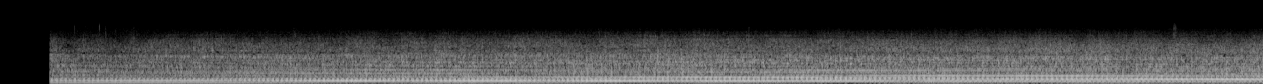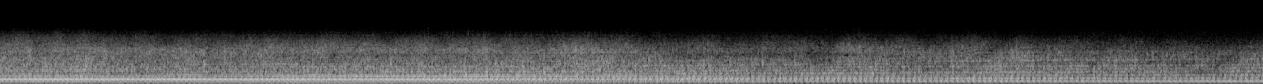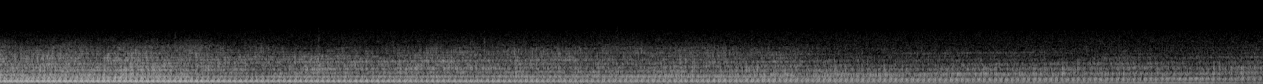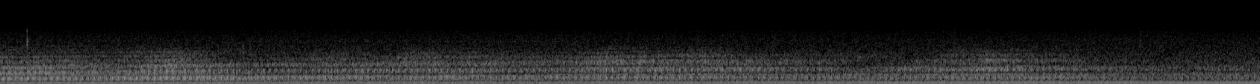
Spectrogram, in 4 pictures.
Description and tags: Unedited field recordings of a light aircraft flying overhead in clear and calm conditions, evocative of summer days. Recorded using the video function of my Panasonic Lumix camera and extracted with AoA Audio Extractor.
